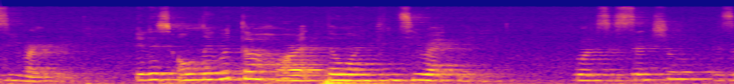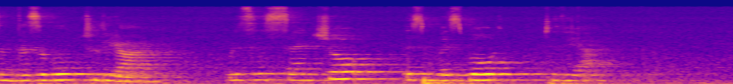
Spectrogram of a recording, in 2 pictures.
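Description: A child speaks with feeling.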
